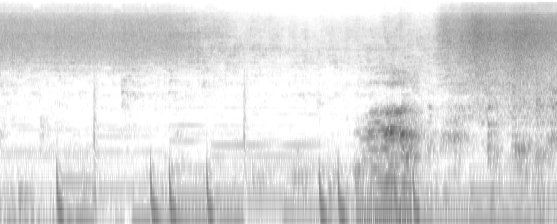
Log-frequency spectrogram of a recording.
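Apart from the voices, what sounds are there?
onions sizzling in a hot frying pan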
